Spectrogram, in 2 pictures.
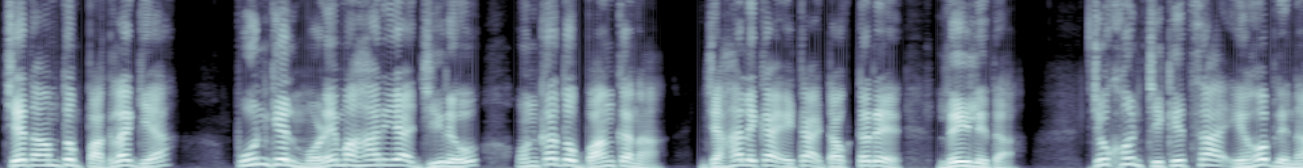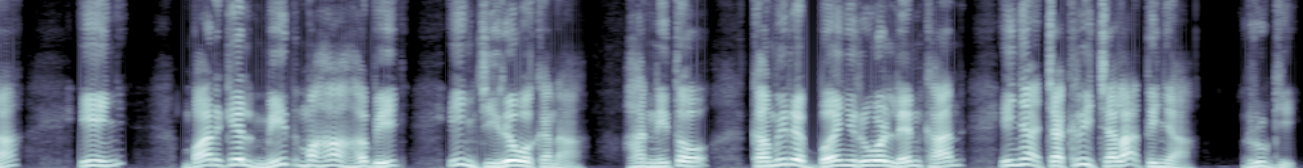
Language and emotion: Santali, angry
